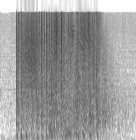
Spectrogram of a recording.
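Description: Thompson submachine gun in the Rust video game, firing one loud, rapid burst of about a second and a half, with no talk over it.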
